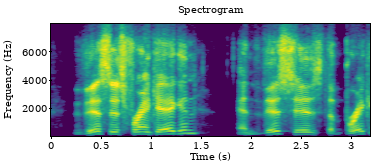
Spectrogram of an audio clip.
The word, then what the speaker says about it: Agin: Frank Agin is not right. It's Frank Agin. How did you say it? Agin, yeah, Agin, hard Agin. G. Agin. Okay, Hard G.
